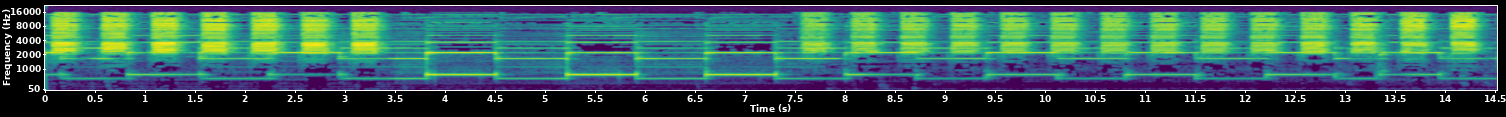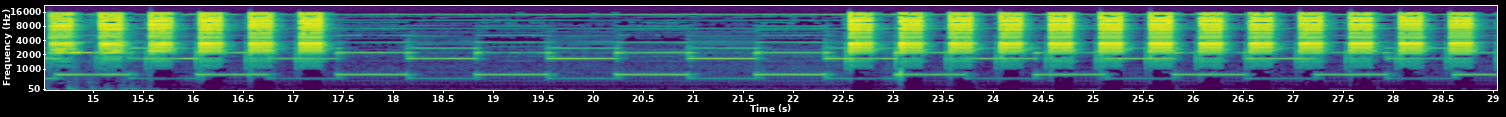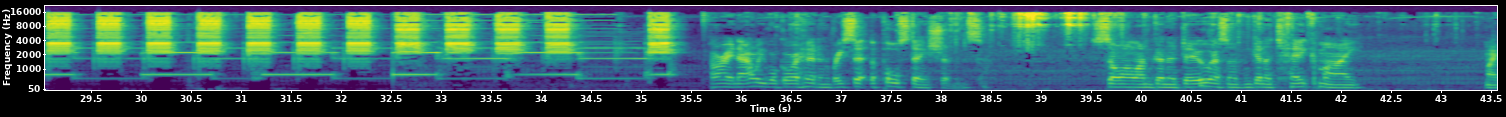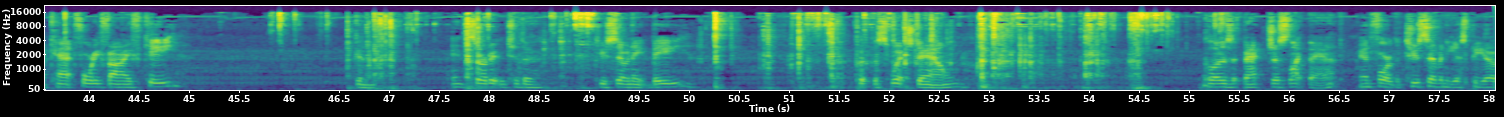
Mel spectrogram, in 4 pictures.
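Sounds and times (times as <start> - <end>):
hi-lo two-tone alarm: 0.0 - 35.5
rapidly pulsing alarm horn: 0.0 - 35.5.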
